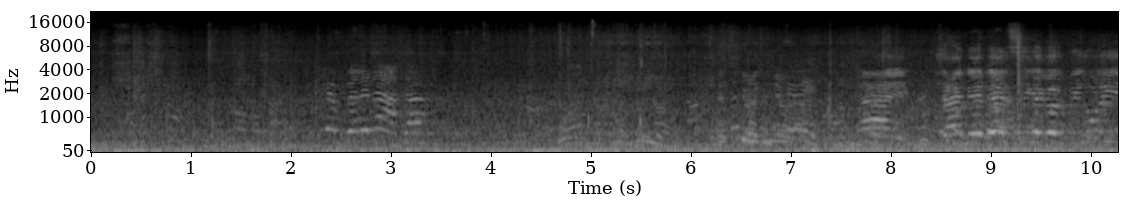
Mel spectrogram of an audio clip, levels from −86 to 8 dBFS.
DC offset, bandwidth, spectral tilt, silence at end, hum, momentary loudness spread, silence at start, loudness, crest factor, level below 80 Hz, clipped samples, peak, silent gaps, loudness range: under 0.1%; 16 kHz; -4.5 dB/octave; 0 s; none; 11 LU; 0 s; -37 LUFS; 18 dB; -44 dBFS; under 0.1%; -18 dBFS; none; 6 LU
